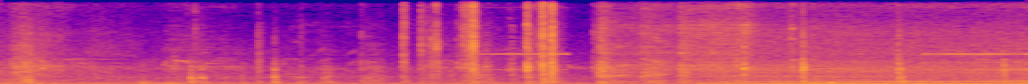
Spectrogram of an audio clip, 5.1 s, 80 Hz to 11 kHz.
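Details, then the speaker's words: 2018 Chrysler Pacifica with a dead battery, after about a minute of jump-starting from a Toyota Corolla: a few clicks, then the engine catches at once and settles into a smooth, steady idle; a clean, healthy start. "Yeah, it's working right now. You can look at sound."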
